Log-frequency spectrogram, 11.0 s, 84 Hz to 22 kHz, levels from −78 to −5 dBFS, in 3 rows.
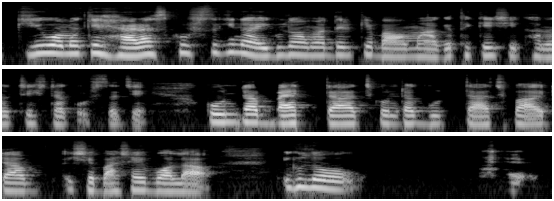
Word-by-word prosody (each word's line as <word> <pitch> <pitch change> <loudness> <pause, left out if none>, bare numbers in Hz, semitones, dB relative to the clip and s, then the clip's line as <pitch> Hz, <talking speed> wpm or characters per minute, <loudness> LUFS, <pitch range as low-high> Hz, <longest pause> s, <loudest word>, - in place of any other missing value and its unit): কেউ 230 +3 -1
আমাকে 235 +1 +1
হ্যারাস 210 +2 +6
করছে 250 0 -6
কিনা 255 -3 +2
এগুলো 205 +3 -5
আমাদেরকে 205 +1 -4
বাবা-মা 90 0 0
আগে 180 +2 -7
থেকেই 200 0 -4
শেখানোর 180 -2 -7
চেষ্টা 185 - -6
করছে - - -11
যে - - -6 0.4
কোনটা 205 -1 +3 0.2
ব্যাড 185 0 +7
টাচ 180 -1 +4
কোনটা 185 -1 -2
গুড 180 0 -9
টাচ 85 0 0
বা - - +2
এটা 180 - +1 0.4
এসে 195 -1 +1
বাসায় 185 +2 -1
বলা 170 0 +4 0.6
এগুলো 240 0 +1 1.2
হ্যাঁ, - - -11
195 Hz, 145 wpm, -22 LUFS, 180-215 Hz, 1.2 s, ব্যাড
